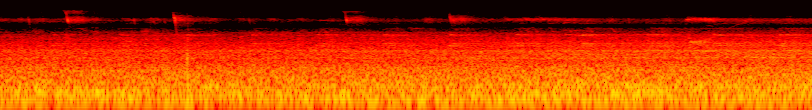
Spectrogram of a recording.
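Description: Distant CN diesel freight train approaching: a steady low rumble that builds slightly toward the end, with a few short, high chirps over it.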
